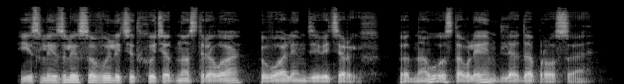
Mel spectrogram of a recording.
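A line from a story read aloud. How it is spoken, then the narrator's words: Calm over radio. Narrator (Russian): спокойно сказал я в канал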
